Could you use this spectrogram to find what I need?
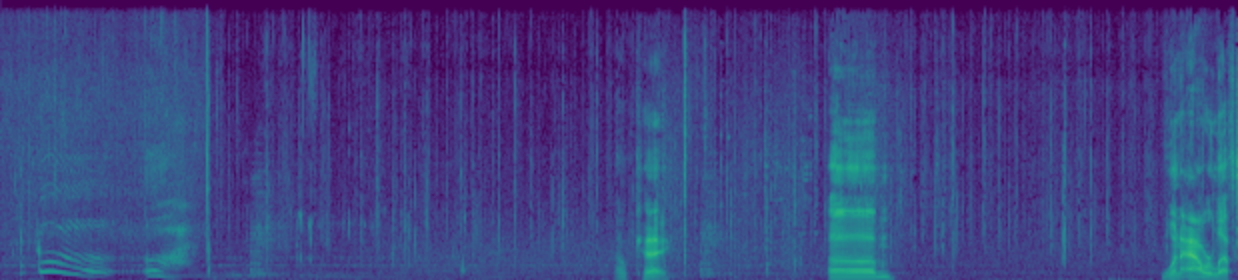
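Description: A fire crackles softly in a stove.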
